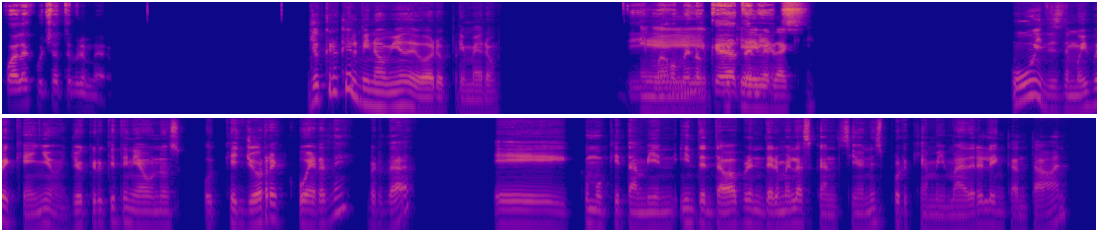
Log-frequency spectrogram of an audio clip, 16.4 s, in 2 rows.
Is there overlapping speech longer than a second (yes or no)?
yes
